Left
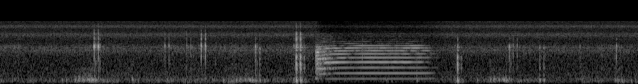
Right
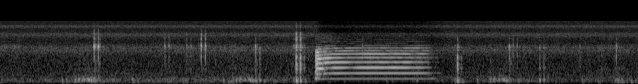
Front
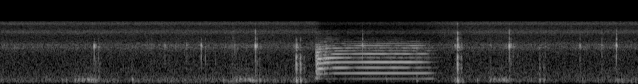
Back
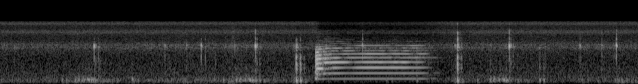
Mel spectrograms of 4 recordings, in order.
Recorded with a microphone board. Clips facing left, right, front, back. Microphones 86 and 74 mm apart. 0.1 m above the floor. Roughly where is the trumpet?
Behind right.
